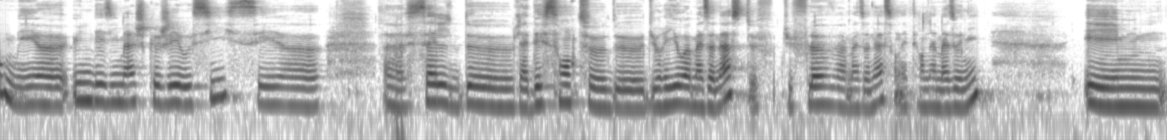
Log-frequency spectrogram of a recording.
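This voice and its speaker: A Frenchwoman in a sit-down interview, speaking at a middle pitch. She answers thoughtfully, stops often to find her words and repeats them before going on. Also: dark tone. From France. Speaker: interview guest, business owner. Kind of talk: hesitant conversational interview answers.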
